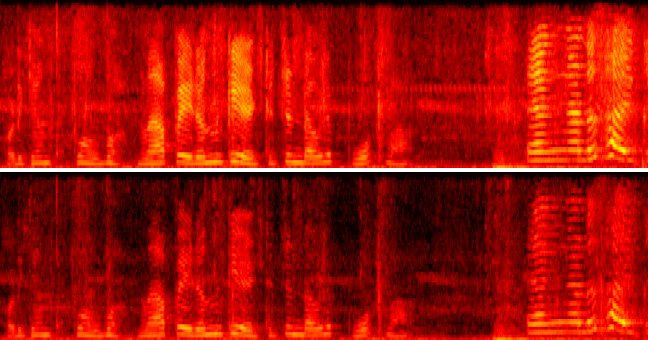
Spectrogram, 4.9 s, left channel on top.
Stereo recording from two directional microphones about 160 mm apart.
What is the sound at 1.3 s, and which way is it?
Speech, 10° right (ahead or behind).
